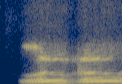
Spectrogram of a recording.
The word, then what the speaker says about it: Luvu: Luvu, is that his name? How you say it? Luvu?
